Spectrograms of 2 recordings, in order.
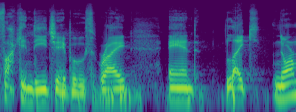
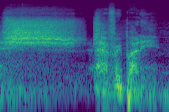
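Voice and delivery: hushed, softer mock wildlife narrator; mock nature documentary whisper; 8 semitones lower, 4 dB quieter than usual. DJ on the microphone mocking the bird-call guy, in a hushed nature-documentary whisper. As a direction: whisper it like you're stalking a rare bird.

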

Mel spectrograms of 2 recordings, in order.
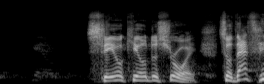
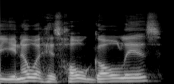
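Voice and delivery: usual speaking voice

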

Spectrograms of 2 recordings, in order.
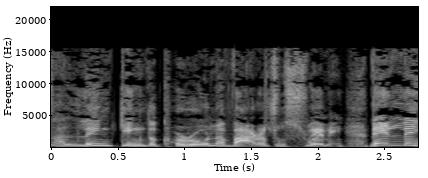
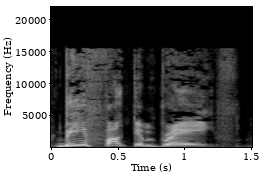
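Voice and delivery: ordinary delivery

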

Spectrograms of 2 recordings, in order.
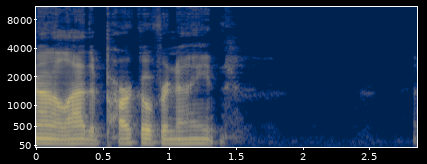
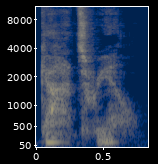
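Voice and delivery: whispered, much softer; imitated tearful awe; 13 dB quieter than usual. Bawling lady answering the man, tearful whisper. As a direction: imitate weeping wonder in a whisper. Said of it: "and she's bawling".

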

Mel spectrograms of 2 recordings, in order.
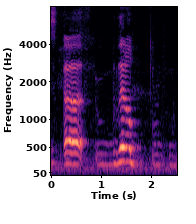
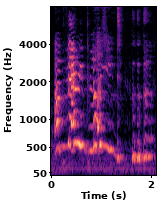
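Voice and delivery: very high, gasping wounded voice; a dying critter's gasp; wounded soldier gasping; 13 semitones higher than usual. Acted. Wounded rabbit gasps.

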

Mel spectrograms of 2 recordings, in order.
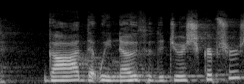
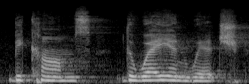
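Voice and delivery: ordinary delivery

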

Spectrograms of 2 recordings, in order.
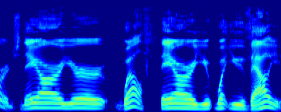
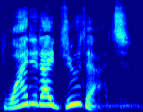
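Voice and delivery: higher, slow, puzzled at yourself; frustrated self-talk; 9 semitones higher than usual. Retold or imitated. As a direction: ask yourself in dismay. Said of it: "and you're like".

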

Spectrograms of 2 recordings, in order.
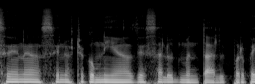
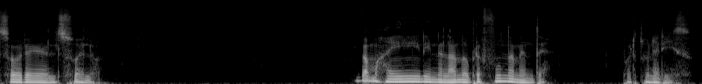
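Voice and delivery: calm guided-meditation voice with long pauses. Acted. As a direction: guide listeners gently inward, leaving space between short phrases. Guía una meditación con pausas. (voz pausada de meditación guiada)

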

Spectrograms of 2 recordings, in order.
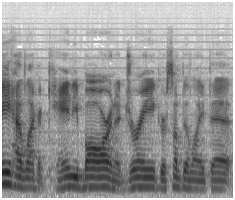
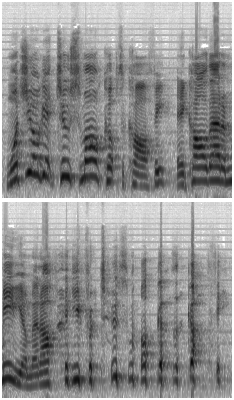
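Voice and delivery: smart-aleck clerk; 8 semitones higher, 4 dB louder than usual. Retold or imitated. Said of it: "he kinda got smart".

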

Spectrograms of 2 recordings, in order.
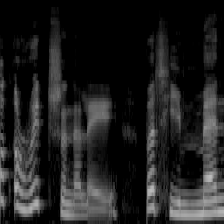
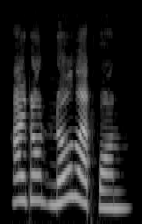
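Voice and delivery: higher, puzzled; puzzled angel; 11 semitones higher than usual. A narrator's reading. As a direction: frown through it. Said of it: "Aziraphale frowned".

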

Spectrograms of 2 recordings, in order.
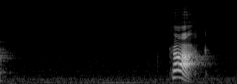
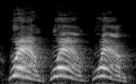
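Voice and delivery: louder, higher punchy wham sounds; shouted wham; 8 semitones higher, 13 dB louder, slower than usual. Acted. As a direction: punch out each wham like a blow. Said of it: "just go".

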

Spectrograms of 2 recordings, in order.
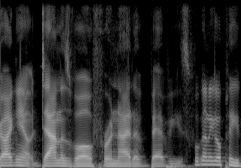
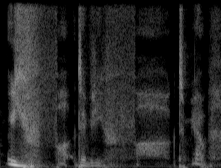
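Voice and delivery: whispered complaint to a friend; hushed, drained-out aside; pained whisper; 6 dB quieter than usual. Real, not acted. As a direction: drop to a voiceless whisper. Complains of pain to co-host.

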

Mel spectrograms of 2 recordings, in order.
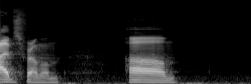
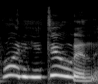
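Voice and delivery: mock shocked wife. Wife catching him sucking toes.

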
